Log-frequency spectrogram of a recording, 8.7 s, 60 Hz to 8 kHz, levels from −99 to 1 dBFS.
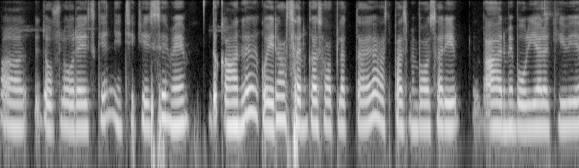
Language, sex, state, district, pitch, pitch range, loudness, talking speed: Hindi, female, Punjab, Pathankot, 205 Hz, 195-215 Hz, -17 LUFS, 185 wpm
